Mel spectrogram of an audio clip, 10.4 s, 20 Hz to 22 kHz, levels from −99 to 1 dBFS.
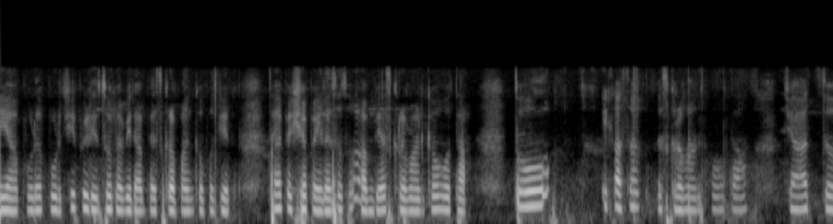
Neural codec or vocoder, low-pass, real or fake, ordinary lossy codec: none; 7.2 kHz; real; none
